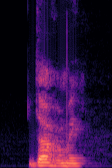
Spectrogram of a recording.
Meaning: inflection of dormir: 1. second-person plural present indicative 2. second-person plural imperative
- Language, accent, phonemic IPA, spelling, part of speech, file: French, Canada, /dɔʁ.me/, dormez, verb, LL-Q150 (fra)-dormez.wav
